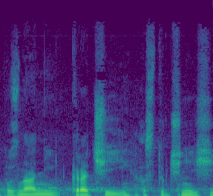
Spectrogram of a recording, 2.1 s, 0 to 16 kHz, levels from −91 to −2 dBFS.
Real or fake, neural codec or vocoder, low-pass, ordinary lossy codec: real; none; 14.4 kHz; MP3, 96 kbps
